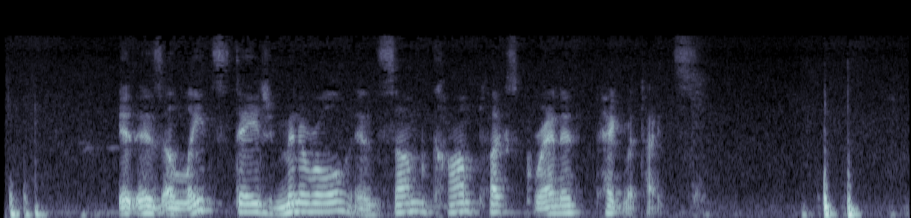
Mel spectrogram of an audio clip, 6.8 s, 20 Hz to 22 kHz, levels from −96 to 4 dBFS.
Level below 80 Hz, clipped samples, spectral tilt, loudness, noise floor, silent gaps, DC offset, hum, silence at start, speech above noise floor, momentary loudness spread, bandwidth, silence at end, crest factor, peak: -42 dBFS; under 0.1%; -9 dB/octave; -24 LUFS; -58 dBFS; none; under 0.1%; none; 0.05 s; 35 dB; 13 LU; 10.5 kHz; 0.15 s; 20 dB; -4 dBFS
